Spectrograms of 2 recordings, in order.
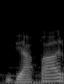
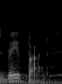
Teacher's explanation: The Sanskrit sound vya also becomes ve in Gujarati, so vyapar becomes vepar.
